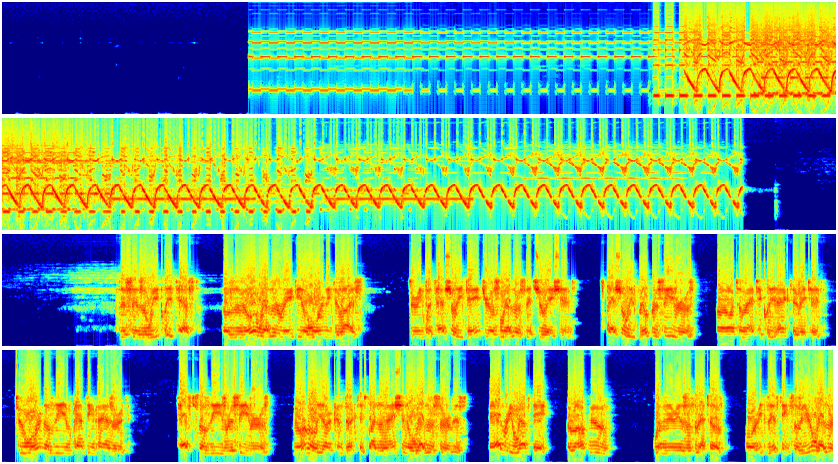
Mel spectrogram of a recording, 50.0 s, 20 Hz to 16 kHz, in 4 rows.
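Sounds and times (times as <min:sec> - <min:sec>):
warbling alarm tone: 0:03.7 - 0:23.7
siren sweeps: 0:09.7 - 0:23.6.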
